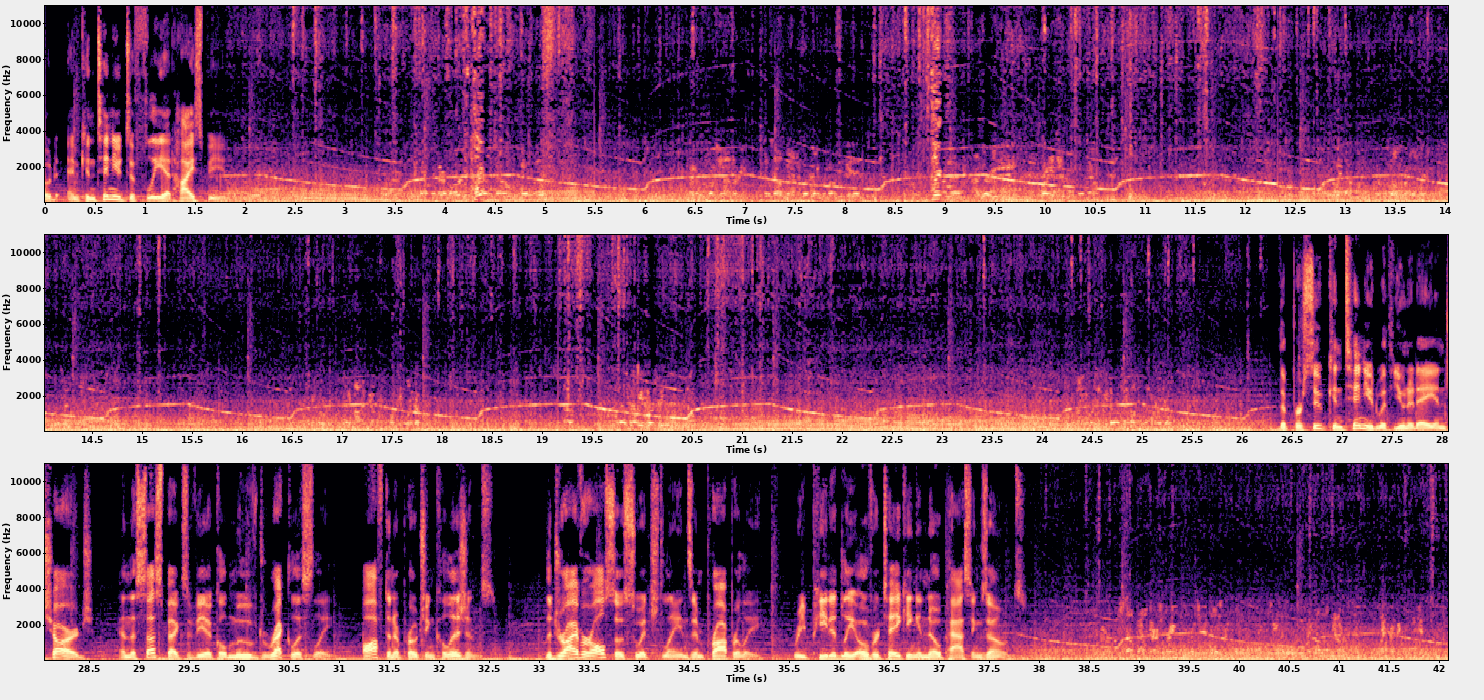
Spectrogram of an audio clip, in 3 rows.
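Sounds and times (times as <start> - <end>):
road noise: 0.0 - 42.0
police siren wailing: 1.4 - 26.6, 37.5 - 42.0
car engine: 1.6 - 26.3, 37.9 - 42.0.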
